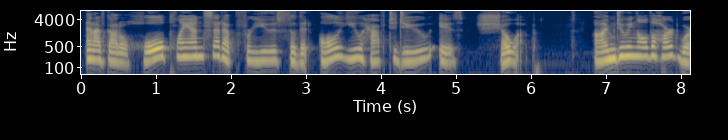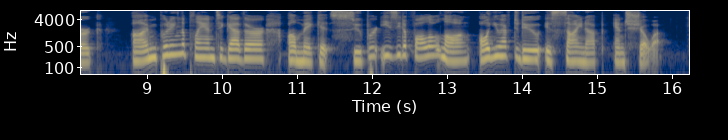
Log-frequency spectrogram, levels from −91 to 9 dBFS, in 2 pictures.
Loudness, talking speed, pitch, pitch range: -22 LUFS, 185 wpm, 200 Hz, 170-235 Hz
